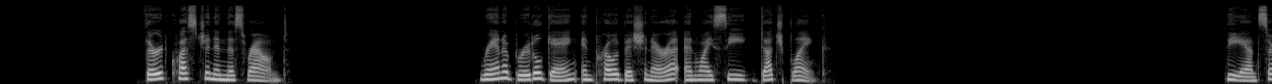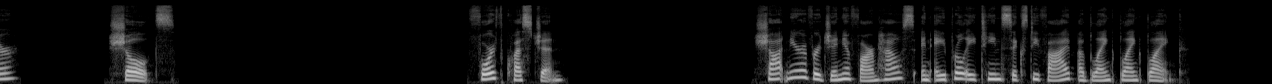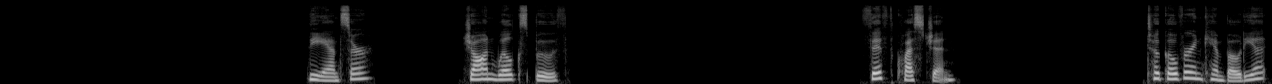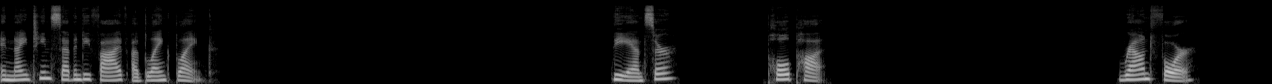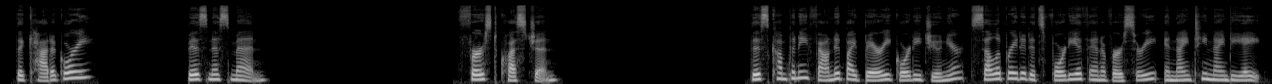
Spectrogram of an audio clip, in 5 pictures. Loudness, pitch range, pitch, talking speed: -23 LUFS, 195-245 Hz, 215 Hz, 70 wpm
